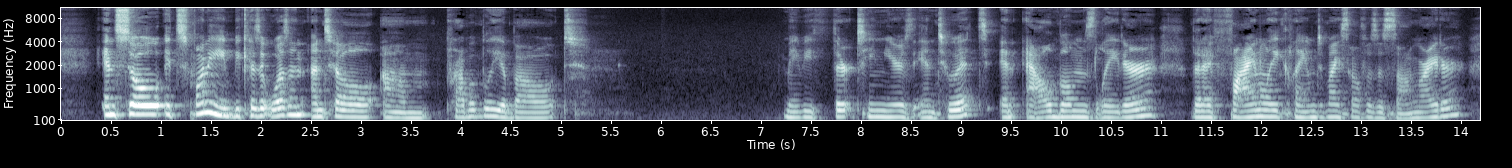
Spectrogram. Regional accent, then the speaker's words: Minneapolis, Minnesota, United States; I'm from Minneapolis, Minnesota

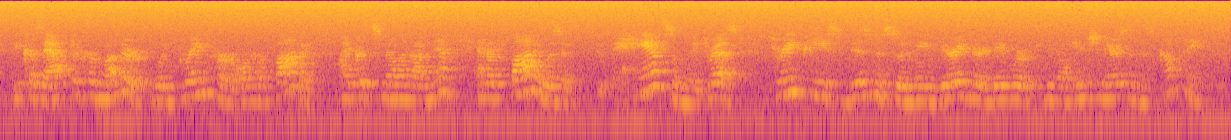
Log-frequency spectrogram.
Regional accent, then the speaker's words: Minnesota, United States; I'm from Minnesota, mm-hmm. the south central part of Minnesota, Great Strait, south of Minneapolis, St. Paul.

